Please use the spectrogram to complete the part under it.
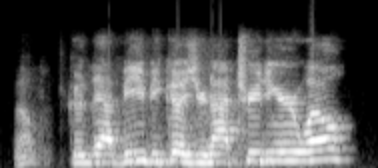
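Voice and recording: The voice has a fairly bright tone and ordinary pitch variation at a moderate pace. Audible room echo surrounds it. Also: man, high pitch for a man.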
